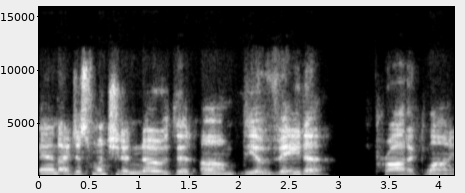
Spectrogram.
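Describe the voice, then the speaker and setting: A man's fairly high voice moves with ordinary pitch variation. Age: 60s. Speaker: graphic designer joining podcast. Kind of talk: casual interview question. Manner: halting.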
